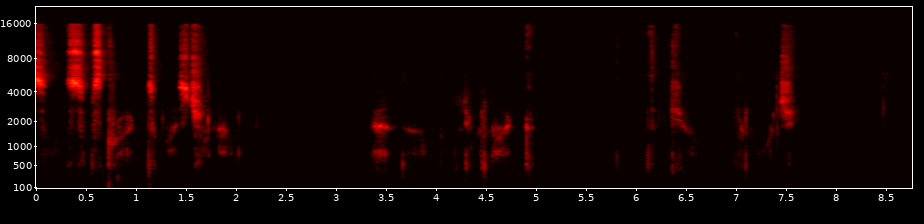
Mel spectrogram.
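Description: A man whispering softly close to the microphone, in three short phrases with sharp hissing s-sounds and a few mouth clicks.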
